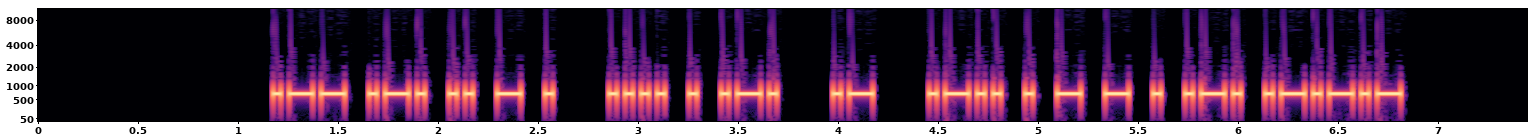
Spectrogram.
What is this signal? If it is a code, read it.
Morse code, heard as a keyed tone, about 30 wpm, 700 Hz. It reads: WRITE HER A LETTER.
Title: Sentences from Top 1000 Words - Review Part 1 - 30wpm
